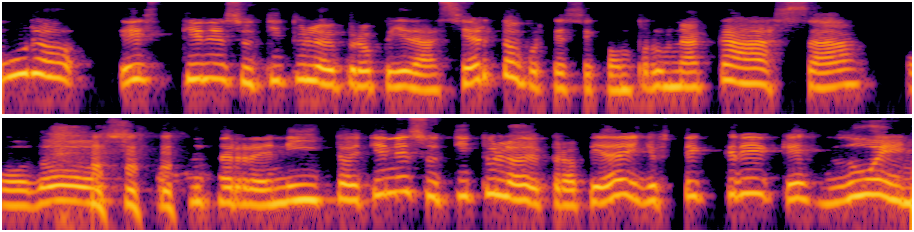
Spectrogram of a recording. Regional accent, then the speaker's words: Argentina; Ojo, nosotros somos argentinos.

